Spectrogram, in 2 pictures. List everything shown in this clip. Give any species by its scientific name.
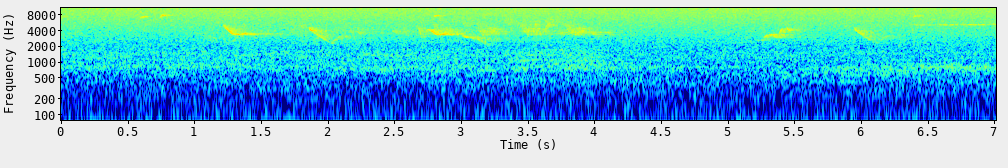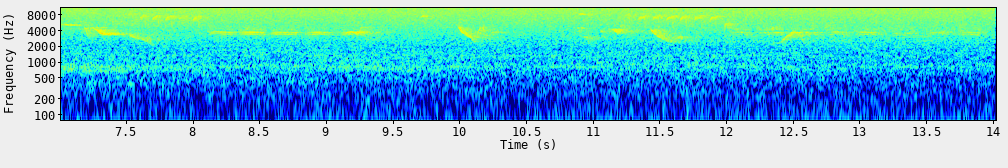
Vireo solitarius, Seiurus aurocapilla, Setophaga virens, Poecile atricapillus, Sitta canadensis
